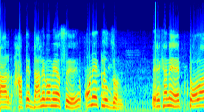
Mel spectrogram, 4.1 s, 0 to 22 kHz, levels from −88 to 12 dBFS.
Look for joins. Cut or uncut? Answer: cut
